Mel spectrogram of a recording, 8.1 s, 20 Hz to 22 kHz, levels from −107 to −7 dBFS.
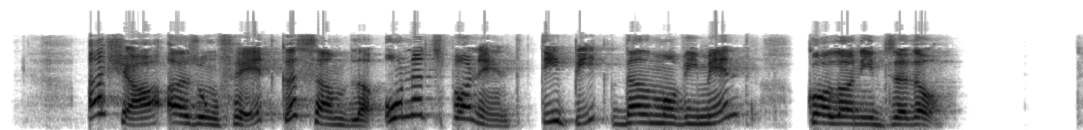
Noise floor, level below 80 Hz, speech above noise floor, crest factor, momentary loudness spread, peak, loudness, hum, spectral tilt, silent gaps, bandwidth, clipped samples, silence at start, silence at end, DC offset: -49 dBFS; -64 dBFS; 37 dB; 14 dB; 6 LU; 0 dBFS; -12 LUFS; none; -2.5 dB/octave; 6.00-6.05 s; 10.5 kHz; under 0.1%; 0.65 s; 1.05 s; under 0.1%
